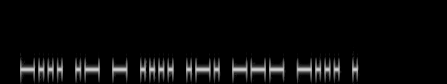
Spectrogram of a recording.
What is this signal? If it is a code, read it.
Morse code, heard as a keyed tone, about 26 wpm, 700 Hz. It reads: BATHROBE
